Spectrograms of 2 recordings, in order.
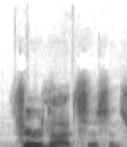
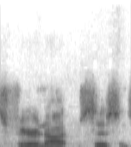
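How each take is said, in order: First: First voice, pitched up; different voices. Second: Different voices. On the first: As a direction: proclaim it high like a caped hero. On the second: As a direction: drop down for the answering voice. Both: Acted. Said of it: "saying in different voices".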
